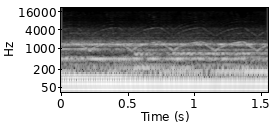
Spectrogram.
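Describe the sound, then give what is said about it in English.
An ambulance siren wails loudly and continuously, its pitch sweeping up and down in repeated cycles over a deep, steady engine rumble, with no voices present. “Suddenly, his parents, they showed up. Ambulance.”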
